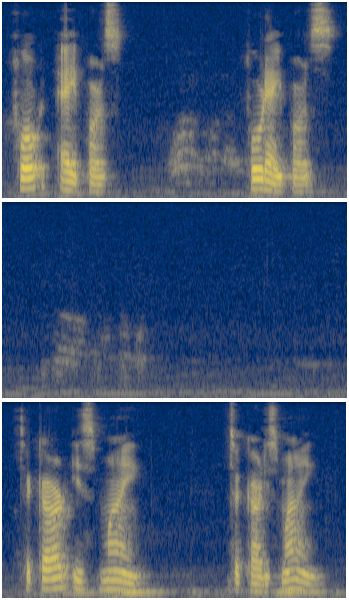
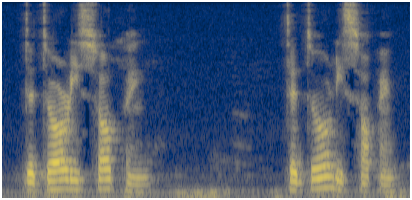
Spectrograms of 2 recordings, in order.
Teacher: If we pronounce the words separately, we do not use an R sound between them, but we pronounce them together. We say a R sound between the words because it makes the words easier to pronounce quickly. For example, 4 apples. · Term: linking R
